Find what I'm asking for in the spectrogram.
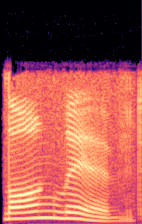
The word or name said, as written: long-lived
